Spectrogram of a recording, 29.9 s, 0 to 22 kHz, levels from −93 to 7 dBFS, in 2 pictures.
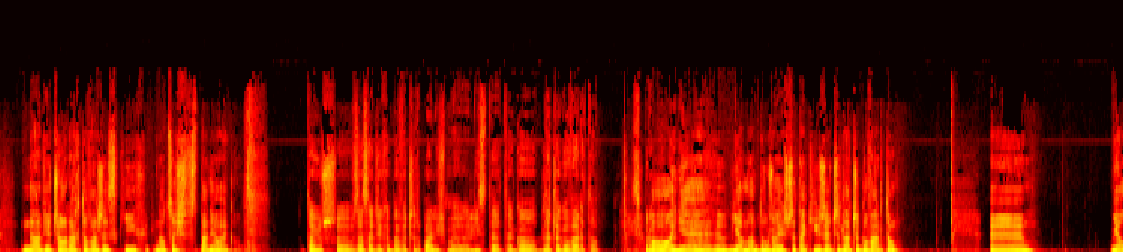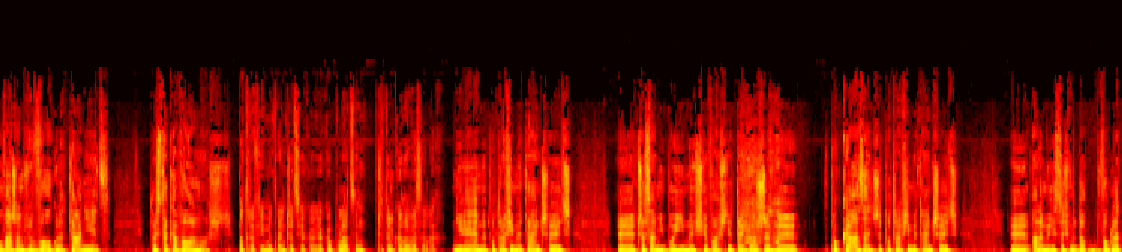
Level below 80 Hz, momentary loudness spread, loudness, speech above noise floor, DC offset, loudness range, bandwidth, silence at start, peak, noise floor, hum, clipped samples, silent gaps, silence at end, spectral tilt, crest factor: -40 dBFS; 10 LU; -24 LUFS; 49 dB; under 0.1%; 5 LU; 15 kHz; 0.3 s; -6 dBFS; -72 dBFS; none; under 0.1%; none; 0 s; -5 dB/octave; 18 dB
